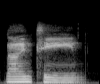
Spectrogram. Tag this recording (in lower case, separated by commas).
human voice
